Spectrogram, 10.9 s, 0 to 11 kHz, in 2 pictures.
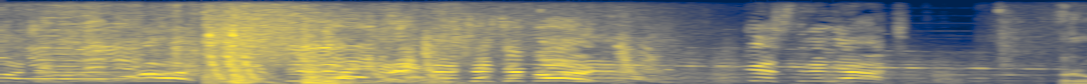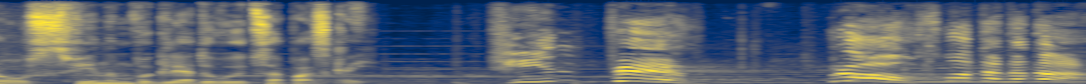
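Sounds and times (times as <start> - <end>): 
blaster gunfire from rebels opening fire: 0.5 - 3.5
speech: 5.3 - 9.0, 9.8 - 10.8.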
